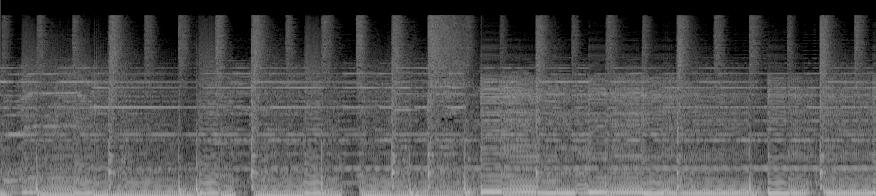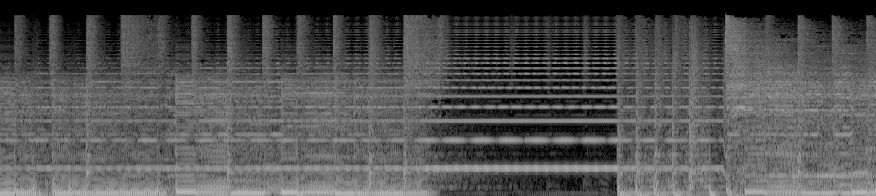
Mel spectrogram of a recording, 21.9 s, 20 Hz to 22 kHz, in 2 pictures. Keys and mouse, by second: 4.3-7.2 middle drag, 5.9 Tab, 6.7 KP_1, 8.1 s, 11.4 s, 14.0-19.4 drag, 20.5 e.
